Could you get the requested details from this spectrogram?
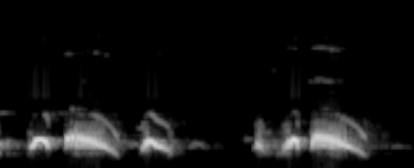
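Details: Two-tail-note cooing from a spotted dove, intended to provoke wild doves quickly. A rising hoot runs into a long downward coo and a closing hoot. The phrase repeats after a brief silence.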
